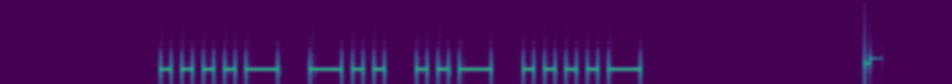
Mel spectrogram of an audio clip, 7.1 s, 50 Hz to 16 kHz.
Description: Morse code, heard as a keyed tone, about 15 wpm, 700 Hz. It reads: 4DU4
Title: All Cut Numbers - 4-Digit 15wpm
